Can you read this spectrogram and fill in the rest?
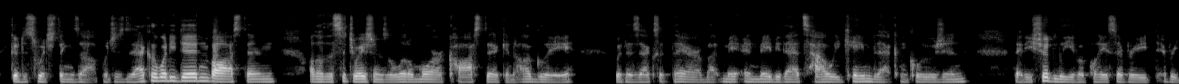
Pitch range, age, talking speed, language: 125-175 Hz, 30-49, 230 wpm, English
